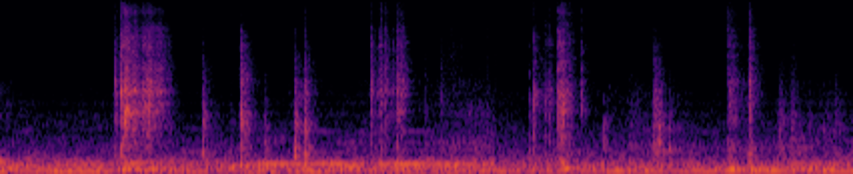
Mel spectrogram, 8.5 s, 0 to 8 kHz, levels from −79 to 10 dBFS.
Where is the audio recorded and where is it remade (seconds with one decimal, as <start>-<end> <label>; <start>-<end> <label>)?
0.0-5.2 remade; 5.2-6.3 recorded; 6.3-8.5 remade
